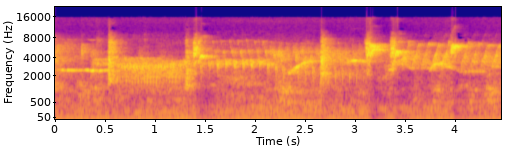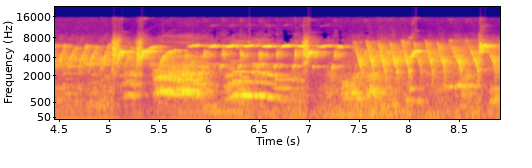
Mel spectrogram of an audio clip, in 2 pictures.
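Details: Young white-rumped shama about one and a half months old, a juvenile bird, giving a busy, varied run of high chirps, sharp ticks and short whistled phrases in quick succession, with a faint voice briefly underneath.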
